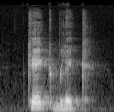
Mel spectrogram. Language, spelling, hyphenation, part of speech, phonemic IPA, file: Dutch, cakeblik, cake‧blik, noun, /ˈkeːk.blɪk/, Nl-cakeblik.ogg
- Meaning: a cake tin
